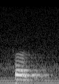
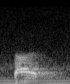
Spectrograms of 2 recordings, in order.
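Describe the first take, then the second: First: The word has its modern American pronunciation. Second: The word has an older pioneer-era pronunciation. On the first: "A modern American would pronounce it certain" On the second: "in pioneer days, an American might have said certain"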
